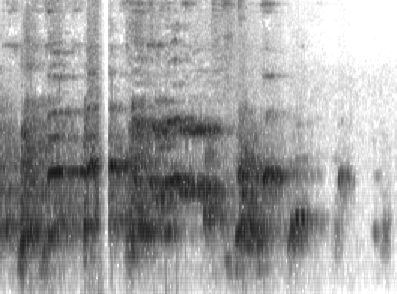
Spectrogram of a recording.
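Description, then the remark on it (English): A dog barks and howls loudly, a long wavering howl broken by a sharp bark, then fading into a few short, quieter yips. “I just felt a lightning bolt go through my head that I wanna choke one of my dogs to death with my bare hands.”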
